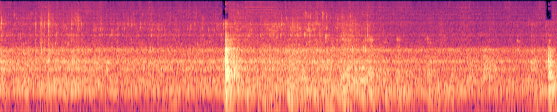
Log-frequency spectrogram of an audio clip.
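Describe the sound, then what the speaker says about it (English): Boiling water is poured into a pan of water while poaching eggs, a steady gurgling, splashing flow with a sharp clink partway through and faint kitchen hum around it. "I'm just going to sort of heat this water up a little bit more with this boiling water from earlier."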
